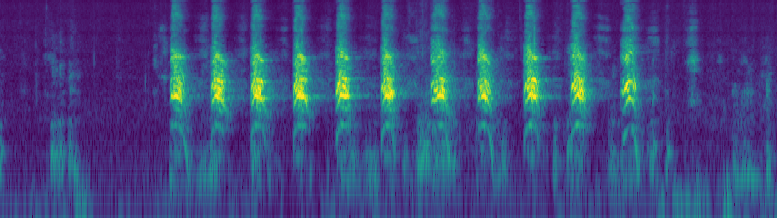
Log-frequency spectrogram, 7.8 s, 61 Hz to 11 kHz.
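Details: Dogs playing tug games indoors: an 8-week-old Siberian husky, a 6-month-old Alaska husky and a 5-year-old Pomeranian. Eleven sharp barks follow one another about every half second, after a few soft grunts, with near silence between them.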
